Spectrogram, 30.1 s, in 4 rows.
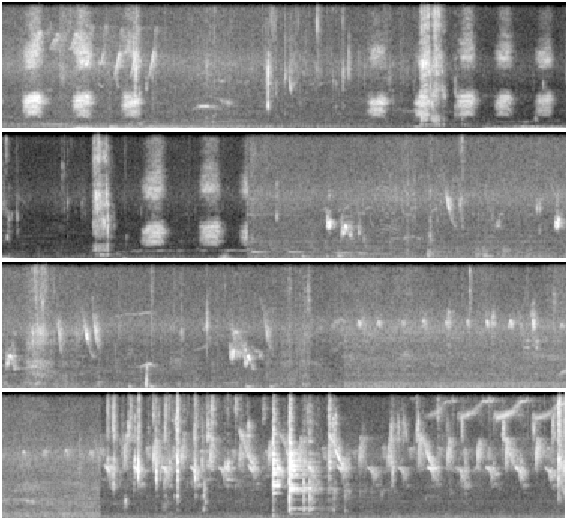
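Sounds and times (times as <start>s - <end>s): faint bird calls: 0.3s - 3.2s, 9.4s - 14.1s.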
